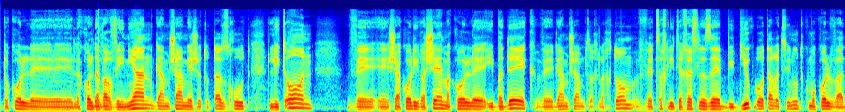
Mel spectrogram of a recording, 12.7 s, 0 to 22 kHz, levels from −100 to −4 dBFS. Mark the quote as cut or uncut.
uncut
